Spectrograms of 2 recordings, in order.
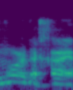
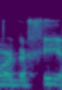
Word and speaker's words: Mordechai: The Mordechai, or the Mordechi, or the Modcha, however you want to pronounce it, Mordechai and Mordechi are the two normal ways of describing it.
